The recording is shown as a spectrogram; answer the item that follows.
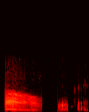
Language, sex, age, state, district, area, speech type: Malayalam, male, 18-30, Kerala, Wayanad, rural, conversation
